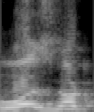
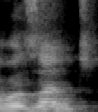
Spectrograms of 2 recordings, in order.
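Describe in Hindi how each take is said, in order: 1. यह दो पूरे शब्दों में बोला जाता है। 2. यह एक छोटे, संक्षिप्त शब्द में बोला जाता है।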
